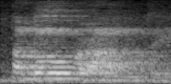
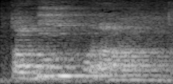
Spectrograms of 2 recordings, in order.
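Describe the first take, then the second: First: तदोपरांत with a long 'o' after the d; mispronunciation demo. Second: तदुपरांत with a short 'u' after the d; correct pronunciation. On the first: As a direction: say तदोपरांत as ta-do-praant. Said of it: "ये अशुद्ध है". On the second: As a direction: say तदुपरांत as ta-du-praant. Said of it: "तदुपरांत होता है". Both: Shown as a demonstration.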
